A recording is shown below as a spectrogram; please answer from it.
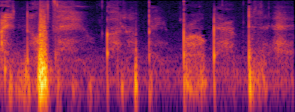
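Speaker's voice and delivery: breathy whisper, speeding up. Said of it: "No, I can't hear you".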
